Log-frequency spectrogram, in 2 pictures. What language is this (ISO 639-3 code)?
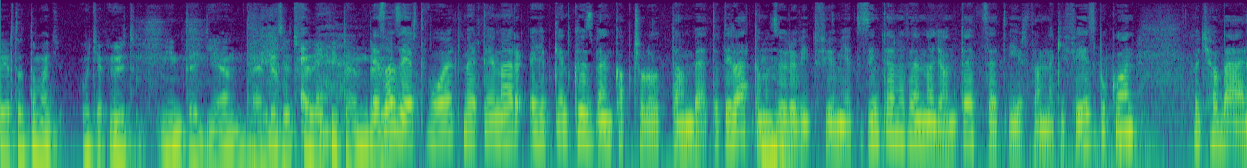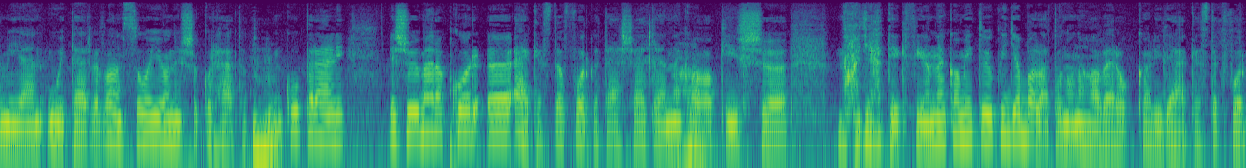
hun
